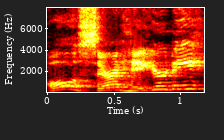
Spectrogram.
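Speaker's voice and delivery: put-on thick Minnesota accent. Joking about how a name sounds: heavy Minnesota accent. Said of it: "pronounced by someone with a very heavy Minnesota accent".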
